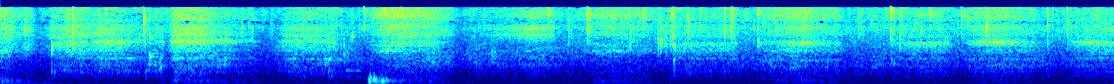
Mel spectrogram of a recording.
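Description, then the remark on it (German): Heavy rain pours down in a dense, steady hiss that stays loud throughout, with a brief low thump partway through and no voices. “Na, da hilft viel, wenn es regnet.”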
